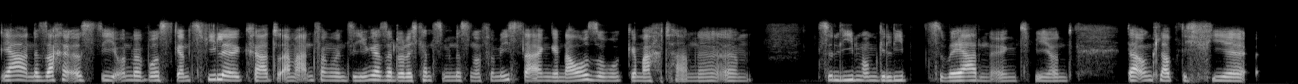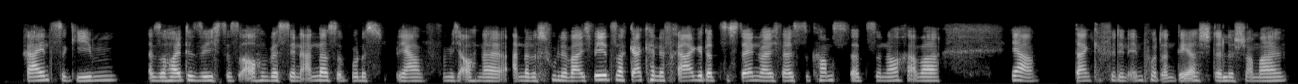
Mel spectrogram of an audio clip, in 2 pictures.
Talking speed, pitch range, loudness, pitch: 200 wpm, 175-195 Hz, -20 LUFS, 180 Hz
